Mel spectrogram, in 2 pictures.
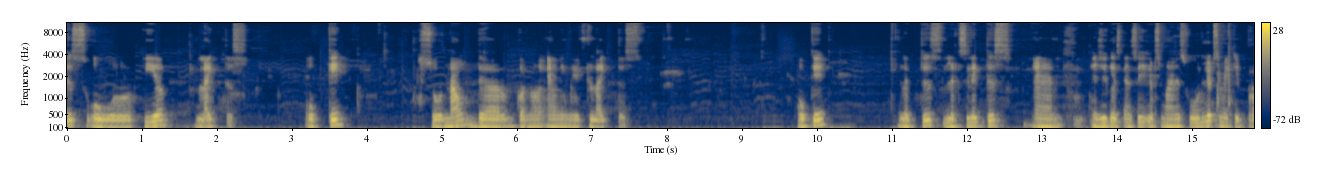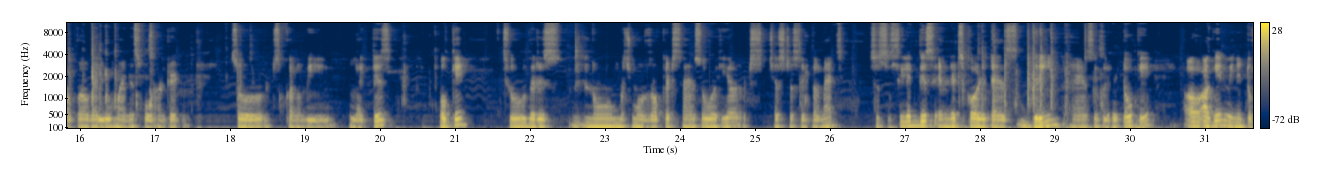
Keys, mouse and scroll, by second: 2.0-5.5 alt+drag, 9.2 click, 15.3 -, 16.7 Return, 18.2-20.8 alt+drag, 20.8-26.5 alt+drag, 28.0-29.0 typing, 29.4 Return, 31.0 click.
